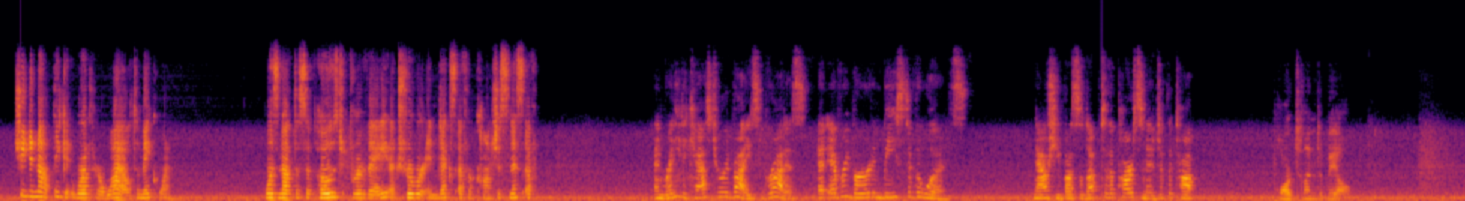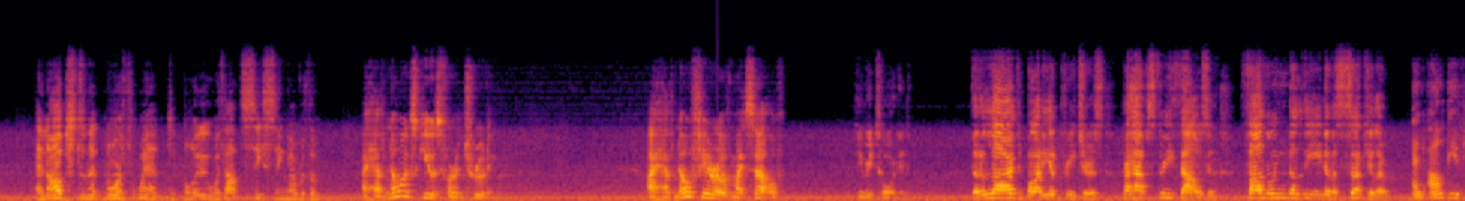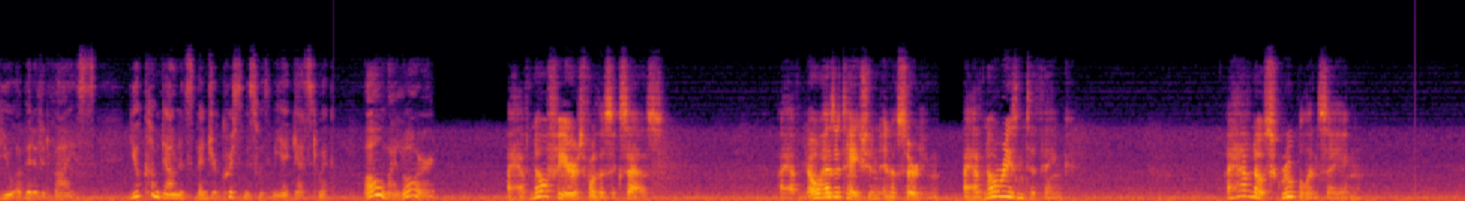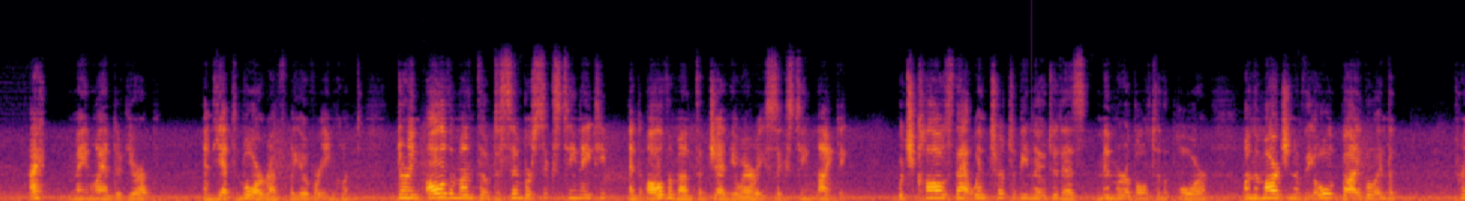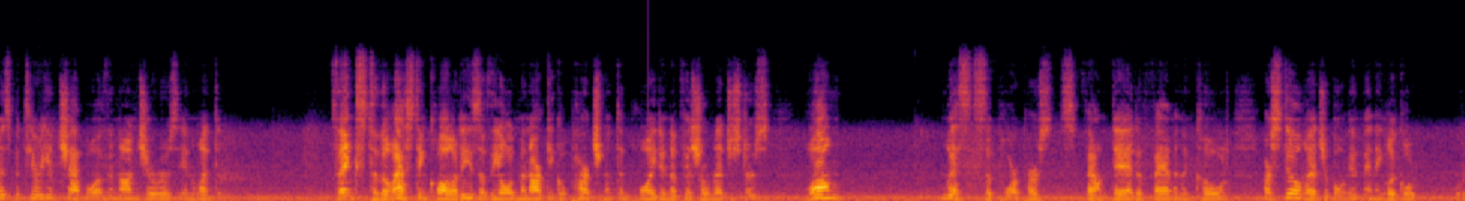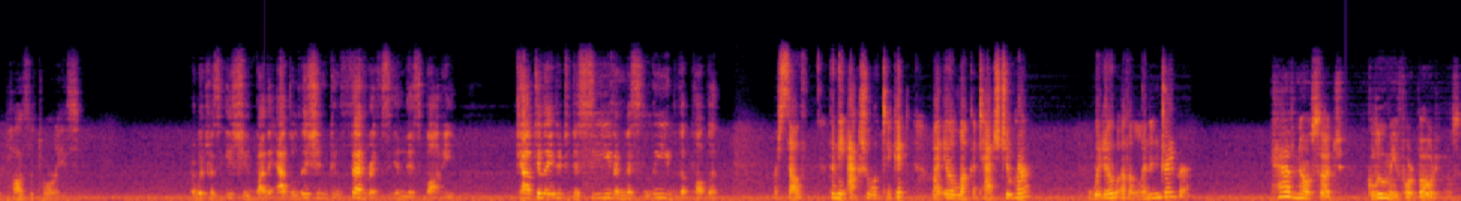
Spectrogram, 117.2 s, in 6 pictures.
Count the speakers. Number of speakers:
six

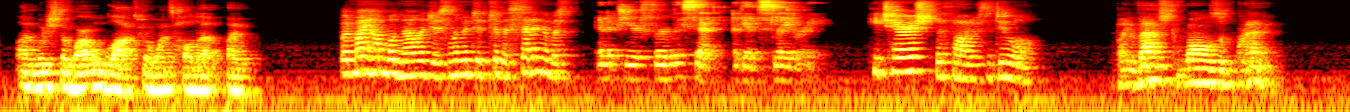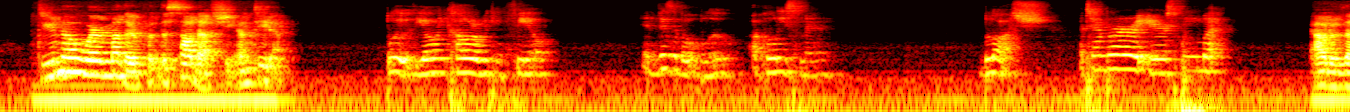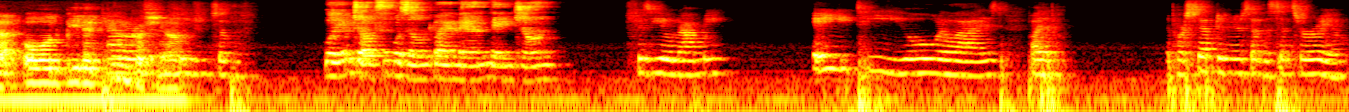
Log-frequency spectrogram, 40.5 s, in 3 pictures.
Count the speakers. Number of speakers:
seven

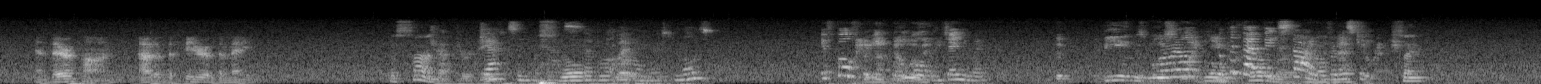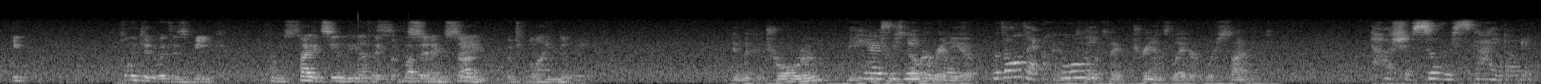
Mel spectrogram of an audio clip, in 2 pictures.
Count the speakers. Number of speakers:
six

